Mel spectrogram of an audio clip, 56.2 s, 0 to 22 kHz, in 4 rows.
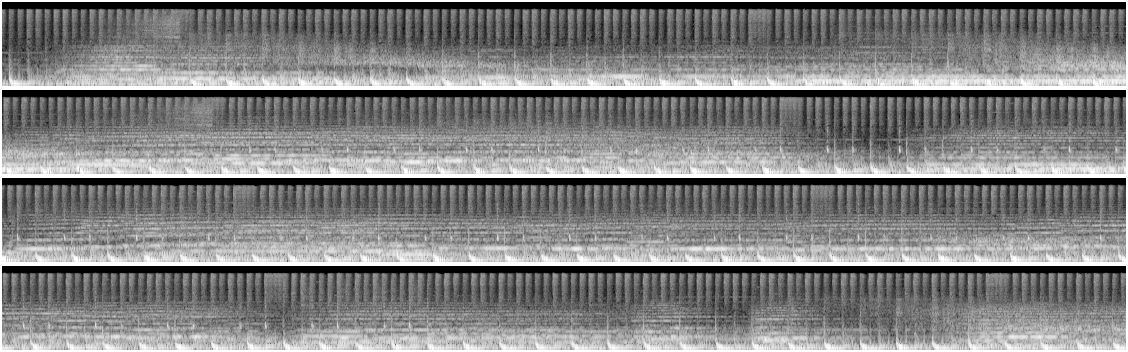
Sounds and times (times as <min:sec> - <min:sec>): Trance music: 0:00.0 - 0:56.2.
